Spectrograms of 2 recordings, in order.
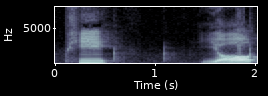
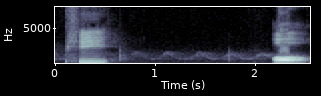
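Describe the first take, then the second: First: The second syllable begins with a 'y' glide. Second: The second syllable is a plain 'eo' vowel. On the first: "어로 발음하는 게 아니라 여로 발음을 하지" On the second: "예를 들어서 피, 어 라고 했어"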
